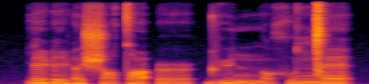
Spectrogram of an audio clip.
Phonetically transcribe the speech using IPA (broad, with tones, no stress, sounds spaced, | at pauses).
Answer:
ɾ i˥ ɽ i˩ ɽ ə˥ ʃ ɒ˩ tˤ ə˥ ʔ ə˞˩ | ɖʱ y˥ nː ɔ˩ x u˥ ŋ͡ǀ ɛ˥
